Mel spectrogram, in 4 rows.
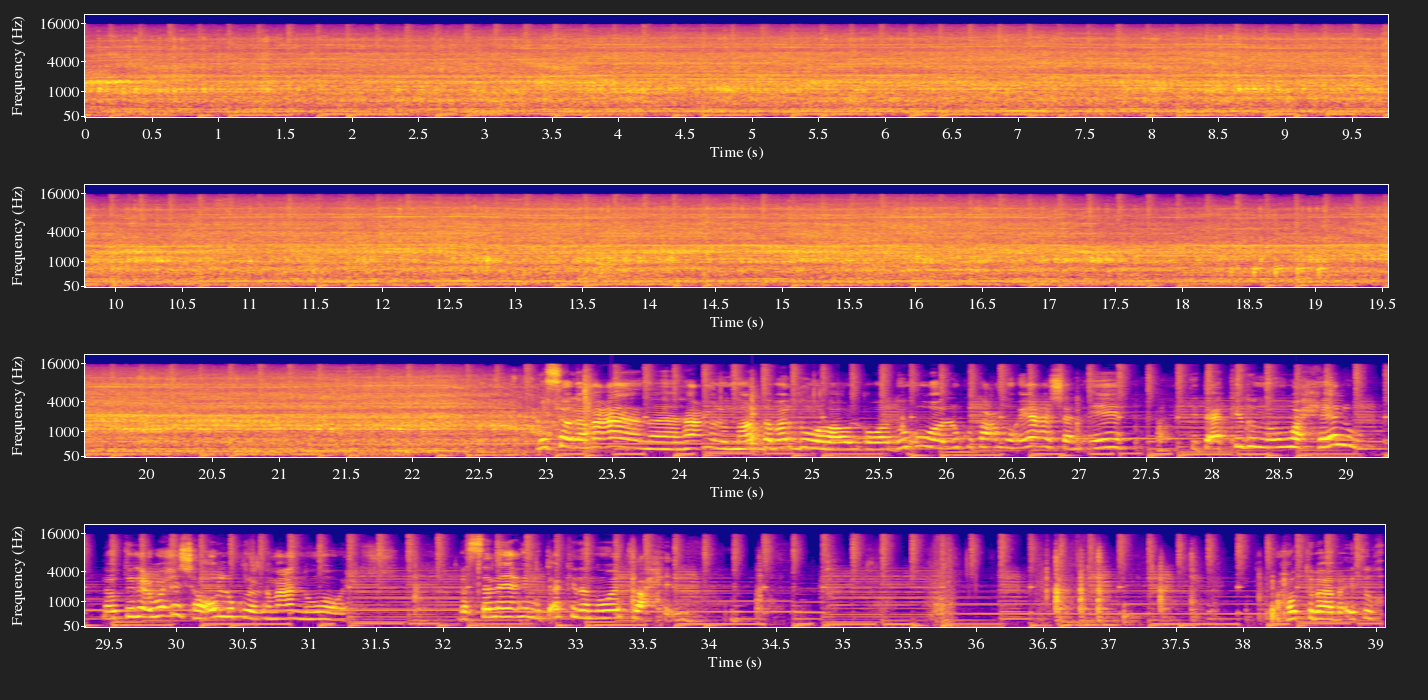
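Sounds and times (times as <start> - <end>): food processor motor hum: 0.0 - 23.6.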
